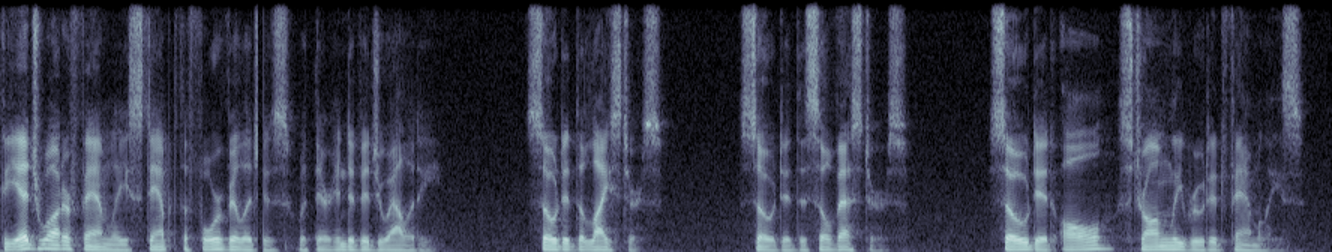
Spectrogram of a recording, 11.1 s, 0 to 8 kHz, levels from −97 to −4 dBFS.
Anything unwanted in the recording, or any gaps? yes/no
yes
